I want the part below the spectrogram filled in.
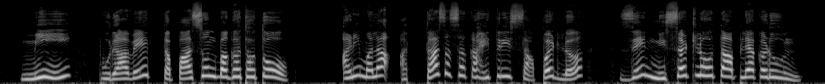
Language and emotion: Marathi, surprised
